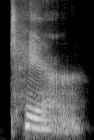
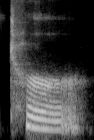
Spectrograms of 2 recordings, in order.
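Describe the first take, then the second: First: The vowel sounds like air. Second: The vowel sounds like er. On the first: The speaker calls it right. "let's use it with air" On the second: The speaker calls it wrong. "let's start it with er"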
